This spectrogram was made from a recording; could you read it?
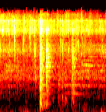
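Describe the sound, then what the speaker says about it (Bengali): Whole bay leaves and dry red chillies fry in oil in a kadai as a tempering for khichuri, a soft close sizzle with a sharp burst of spattering and a few light stirring scrapes. "ফোড়নটা ভালো করে ভেজে নিয়েছি"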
